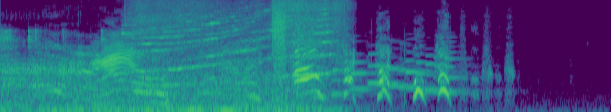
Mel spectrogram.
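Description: Cartoon cymbal crash whose loud ringing wash holds for about three and a half seconds, with gliding cries over it, then breaks off. A few short pitched musical notes follow and die away about five seconds in.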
